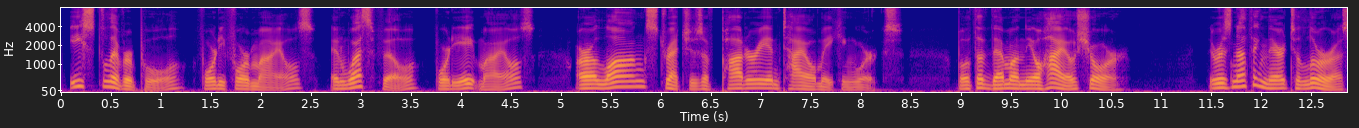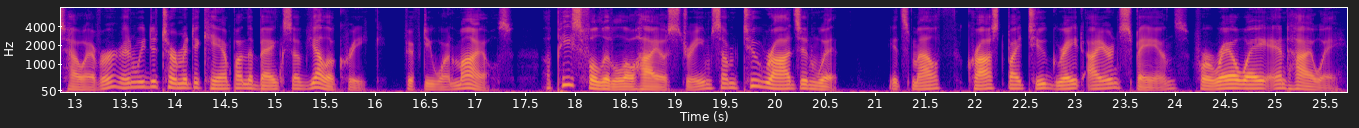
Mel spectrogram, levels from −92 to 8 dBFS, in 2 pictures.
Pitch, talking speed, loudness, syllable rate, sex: 120 Hz, 165 wpm, -20 LUFS, 4.4 syllables/s, male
